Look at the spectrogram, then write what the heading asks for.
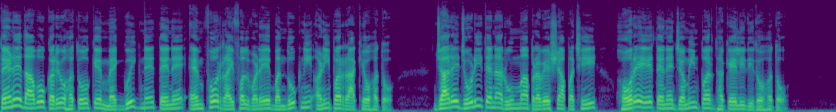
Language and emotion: Gujarati, neutral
